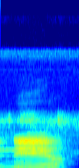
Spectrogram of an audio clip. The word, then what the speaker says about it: nerf: el caso de gourmand, le F en el caso de nerf, le G en el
